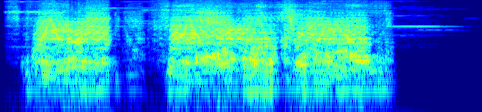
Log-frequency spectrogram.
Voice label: Attack Grineer Female; New War; Narmer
